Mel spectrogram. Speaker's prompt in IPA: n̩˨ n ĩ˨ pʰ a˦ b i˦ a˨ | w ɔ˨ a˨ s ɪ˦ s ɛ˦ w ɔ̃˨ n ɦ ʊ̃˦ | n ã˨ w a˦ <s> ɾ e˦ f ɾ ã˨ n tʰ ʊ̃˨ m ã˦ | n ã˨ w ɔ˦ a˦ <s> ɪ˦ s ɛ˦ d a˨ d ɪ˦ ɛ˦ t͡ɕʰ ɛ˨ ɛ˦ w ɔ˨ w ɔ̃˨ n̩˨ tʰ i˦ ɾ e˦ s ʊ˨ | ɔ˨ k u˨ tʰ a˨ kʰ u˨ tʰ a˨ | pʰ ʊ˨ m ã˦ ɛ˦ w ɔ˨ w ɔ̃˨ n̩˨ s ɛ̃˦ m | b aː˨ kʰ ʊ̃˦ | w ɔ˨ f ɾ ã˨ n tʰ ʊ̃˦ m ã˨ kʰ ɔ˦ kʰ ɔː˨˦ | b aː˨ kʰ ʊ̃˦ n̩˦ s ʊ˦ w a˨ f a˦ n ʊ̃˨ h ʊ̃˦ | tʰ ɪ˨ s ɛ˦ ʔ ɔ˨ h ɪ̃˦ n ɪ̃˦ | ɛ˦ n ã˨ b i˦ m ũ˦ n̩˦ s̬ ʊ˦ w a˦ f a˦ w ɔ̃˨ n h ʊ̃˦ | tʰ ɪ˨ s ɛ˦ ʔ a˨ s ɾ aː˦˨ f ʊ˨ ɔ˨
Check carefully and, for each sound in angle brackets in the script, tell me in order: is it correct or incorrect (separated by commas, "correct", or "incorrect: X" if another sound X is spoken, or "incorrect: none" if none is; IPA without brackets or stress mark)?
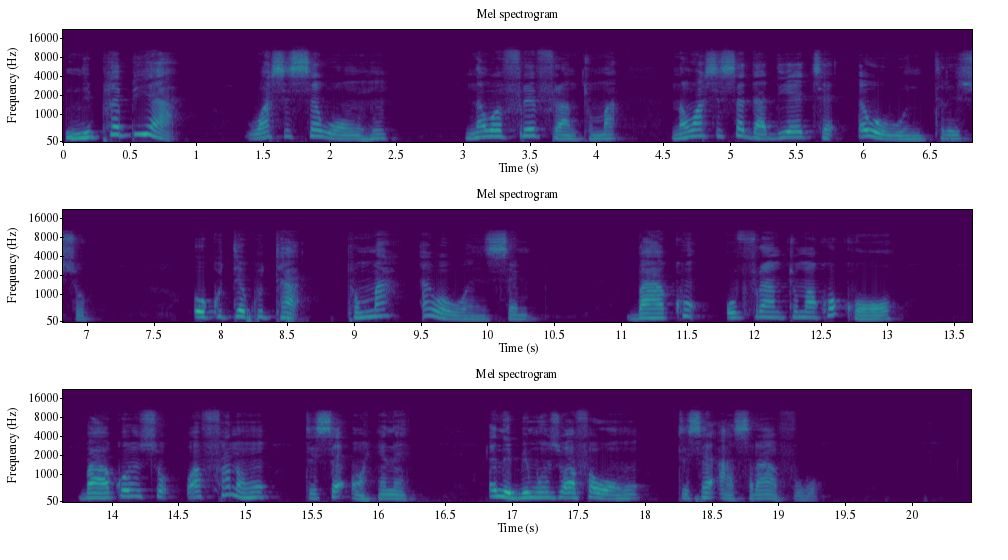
incorrect: f, correct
